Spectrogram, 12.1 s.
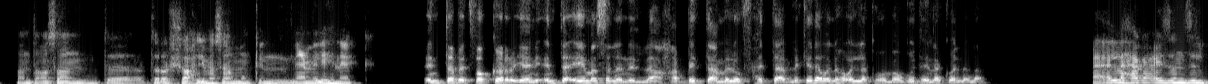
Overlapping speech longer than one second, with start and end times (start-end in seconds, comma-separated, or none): none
